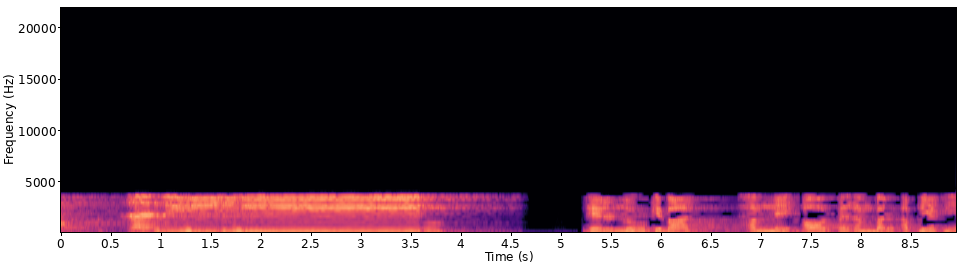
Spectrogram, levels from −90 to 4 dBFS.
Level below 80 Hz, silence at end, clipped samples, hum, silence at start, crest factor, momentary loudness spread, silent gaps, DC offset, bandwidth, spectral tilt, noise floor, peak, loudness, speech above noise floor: -56 dBFS; 0 s; under 0.1%; none; 0 s; 16 dB; 19 LU; none; under 0.1%; 3.9 kHz; -8 dB/octave; -70 dBFS; -4 dBFS; -16 LUFS; 49 dB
